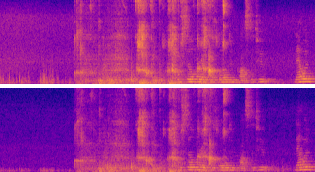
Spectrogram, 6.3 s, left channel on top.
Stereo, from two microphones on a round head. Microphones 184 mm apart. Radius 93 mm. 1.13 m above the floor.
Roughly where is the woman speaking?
Left.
